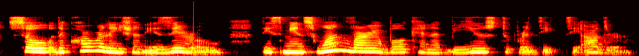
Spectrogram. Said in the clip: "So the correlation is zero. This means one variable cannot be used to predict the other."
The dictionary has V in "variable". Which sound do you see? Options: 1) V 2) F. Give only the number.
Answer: 1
